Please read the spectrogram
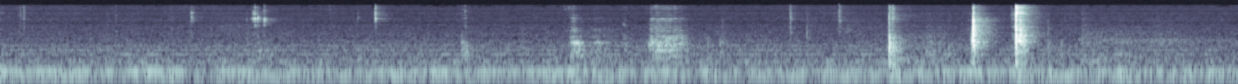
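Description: Small clicks and a short scrape as electrolytic capacitors are handled and their leads are pulled from the input terminals of a handheld LCR meter. Three sharp clicks a little past the middle are the loudest, over a faint steady hum.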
